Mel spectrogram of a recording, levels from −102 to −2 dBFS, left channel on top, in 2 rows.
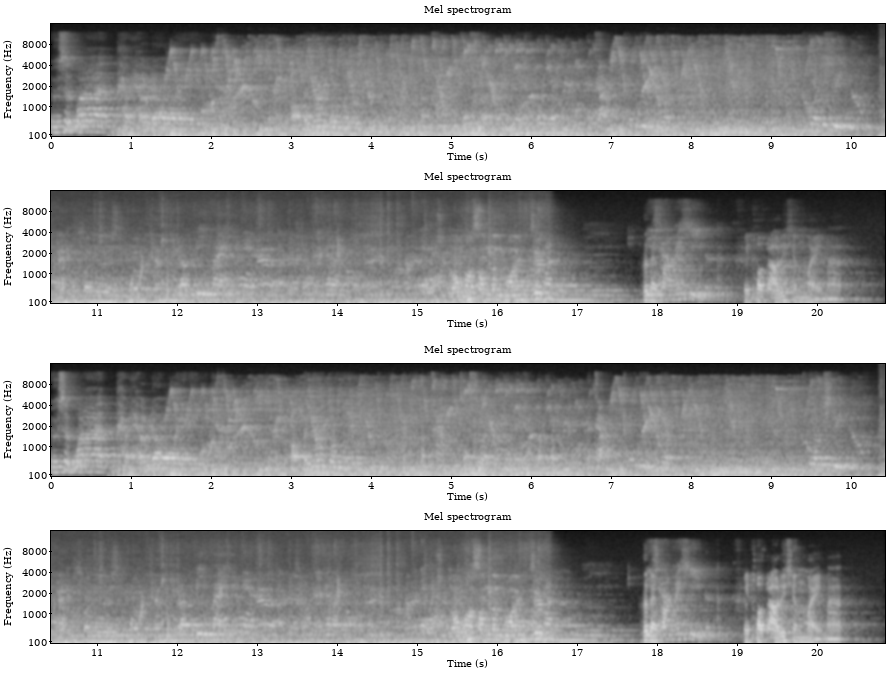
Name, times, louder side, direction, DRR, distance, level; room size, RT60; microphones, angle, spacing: voice 1, 0.0-2.2 2.7-6.3 6.7-7.8 8.7-9.2 9.5-10.3 10.7-11.4 12.0-14.4 14.9-16.0 17.1-18.6 19.0-19.3, right 1 dB, 35° right, -2 dB, 2.7 m, -28 dB
sound 1, 0.7-10.2, equal, 10° left, 2.3 m, -23 dB
sound 2, 0.9-17.4, equal, 60° left, 3.6 m, -32 dB
voice 2, 8.2-8.9 16.2-16.9 17.8-18.2 19.1-20.3, right 4 dB, 80° right, 12 dB, 0.5 m, -24 dB
sound 3, 10.3-16.7, right 1 dB, 10° right, 0.9 m, -23 dB
23.0 x 10.0 x 3.9 m, 1.4 s
head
